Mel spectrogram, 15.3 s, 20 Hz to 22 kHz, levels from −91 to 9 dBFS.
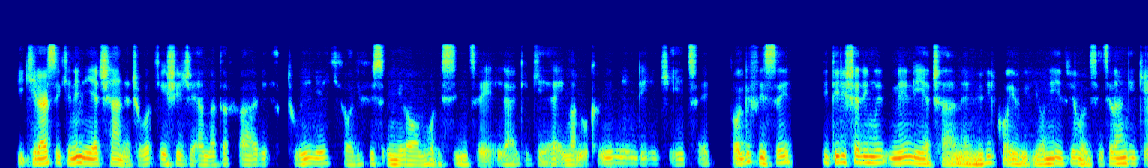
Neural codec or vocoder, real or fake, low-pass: codec, 16 kHz, 0.8 kbps, ZipCodec; fake; 7.2 kHz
